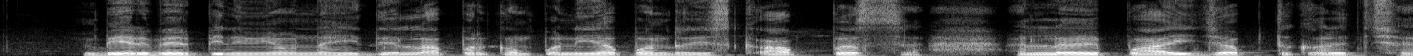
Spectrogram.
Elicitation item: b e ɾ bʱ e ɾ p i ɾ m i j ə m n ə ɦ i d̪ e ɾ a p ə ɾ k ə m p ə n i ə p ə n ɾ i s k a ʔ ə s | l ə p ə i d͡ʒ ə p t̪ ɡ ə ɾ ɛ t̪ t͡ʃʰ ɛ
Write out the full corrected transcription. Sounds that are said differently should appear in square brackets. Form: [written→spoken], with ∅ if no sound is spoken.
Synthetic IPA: b e ɾ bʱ e ɾ p i ɾ m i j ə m n ə ɦ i d̪ e [ɾ→l] a p ə ɾ k ə m p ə n i ə p ə n ɾ i s k a [ʔ→p] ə s | l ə p [ə→a] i d͡ʒ ə p t̪ [ɡ→k] ə ɾ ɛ t̪ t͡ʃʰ ɛ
